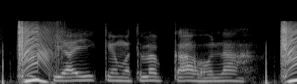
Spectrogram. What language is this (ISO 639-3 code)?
bho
